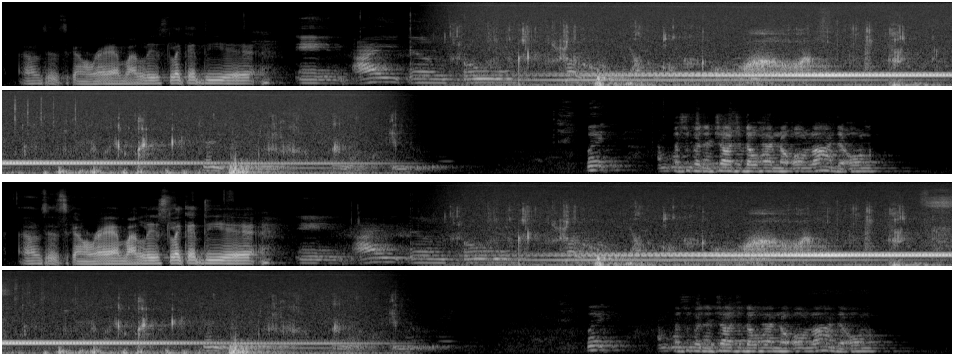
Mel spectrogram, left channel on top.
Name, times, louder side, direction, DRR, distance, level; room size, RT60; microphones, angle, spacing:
voice 1, 0.2-2.7 9.3-9.5, right 4 dB, 65° right, 0.7 m, -26 dB
voice 2, 2.9-5.1 5.5-7.8 8.1-8.4 11.5-12.4 12.8-13.8 15.1-15.6 16.1-16.8, left 2 dB, 55° left, 3.4 m, -35 dB
Chewing mastication, 4.5-13.4, equal, 15° left, 0.8 m, -19 dB
voice 3, 16.2-18.2, left 2 dB, 80° left, 2.8 m, -30 dB
23.0 x 20.0 x 6.1 m
head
